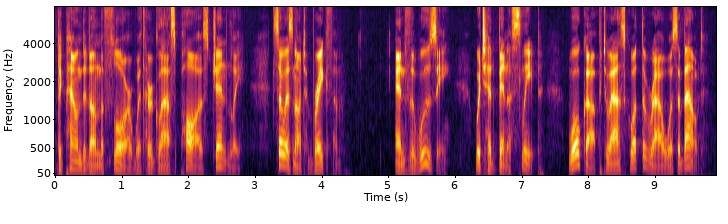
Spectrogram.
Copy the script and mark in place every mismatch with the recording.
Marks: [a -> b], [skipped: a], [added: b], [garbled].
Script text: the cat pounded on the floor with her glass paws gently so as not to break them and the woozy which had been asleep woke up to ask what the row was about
the [skipped: cat] pounded on the floor with her glass paws gently so as not to break them and the woozy which had been asleep woke up to ask what the row was about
